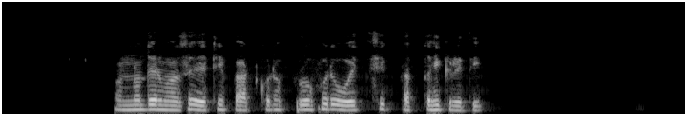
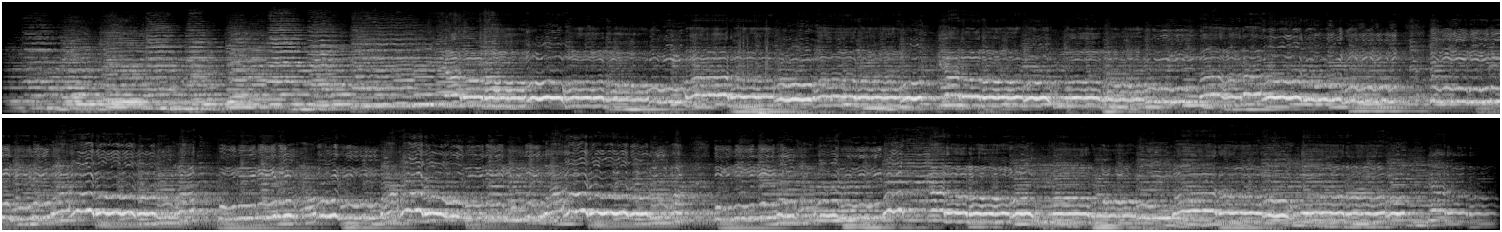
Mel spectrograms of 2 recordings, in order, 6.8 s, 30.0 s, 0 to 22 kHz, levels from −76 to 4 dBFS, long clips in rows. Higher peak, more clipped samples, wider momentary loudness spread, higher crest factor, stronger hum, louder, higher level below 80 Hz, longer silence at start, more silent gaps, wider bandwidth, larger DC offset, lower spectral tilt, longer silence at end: second, -6 dBFS vs 0 dBFS; neither; first, 10 LU vs 7 LU; first, 18 dB vs 12 dB; first, 60 Hz at -50 dBFS vs none; second, -21 LUFS vs -12 LUFS; second, -58 dBFS vs -42 dBFS; first, 1.15 s vs 0.1 s; neither; second, 7.4 kHz vs 11.5 kHz; neither; first, -8.5 dB/octave vs -5.5 dB/octave; first, 2.05 s vs 0.05 s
